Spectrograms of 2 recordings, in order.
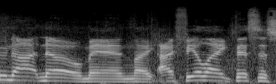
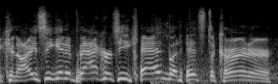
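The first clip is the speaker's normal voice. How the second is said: higher, rising hype call; excited play-by-play; 8 semitones higher than usual. Real, not acted. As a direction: build the hype on the chance. Play-by-play of a close chance.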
